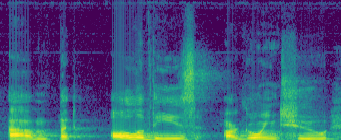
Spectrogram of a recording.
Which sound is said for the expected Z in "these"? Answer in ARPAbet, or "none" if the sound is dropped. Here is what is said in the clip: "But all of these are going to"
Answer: Z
